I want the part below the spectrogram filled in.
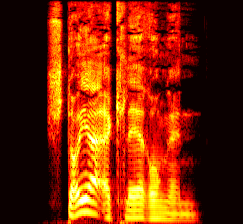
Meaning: plural of Steuererklärung
- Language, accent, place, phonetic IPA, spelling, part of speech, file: German, Germany, Berlin, [ˈʃtɔɪ̯ɐʔɛɐ̯ˌklɛːʁʊŋən], Steuererklärungen, noun, De-Steuererklärungen.ogg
